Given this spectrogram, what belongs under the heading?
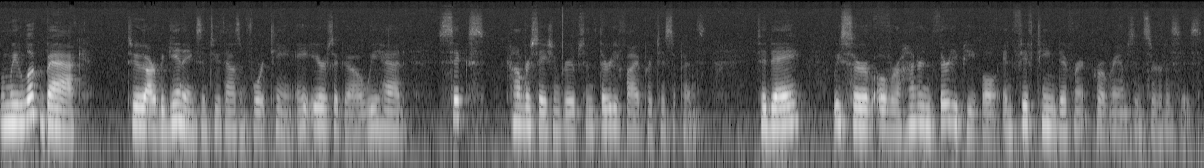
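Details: Adult woman; typical speech.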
